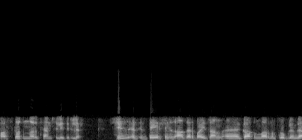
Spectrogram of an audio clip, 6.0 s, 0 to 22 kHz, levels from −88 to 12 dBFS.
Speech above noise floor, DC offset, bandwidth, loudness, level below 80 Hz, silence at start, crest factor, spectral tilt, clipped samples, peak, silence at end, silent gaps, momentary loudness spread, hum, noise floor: 36 dB; under 0.1%; 5.2 kHz; -22 LUFS; -74 dBFS; 0 s; 16 dB; -6 dB/octave; under 0.1%; -6 dBFS; 0 s; none; 7 LU; none; -58 dBFS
